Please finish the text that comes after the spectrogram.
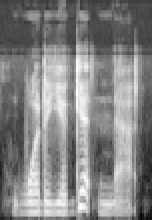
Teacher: Making the getting into gettin', making gettin' a syllabic N. And then even more changes, whatcha.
